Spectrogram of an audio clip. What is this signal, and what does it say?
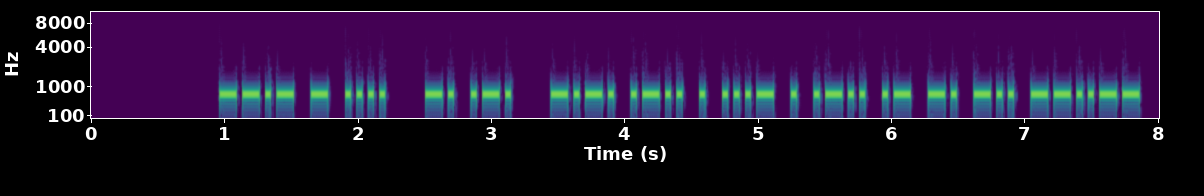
Morse code, heard as a keyed tone, about 27 wpm, 700 Hz. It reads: QTH NR CLEVELAND,
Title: K1USN SST QSO Practice 28wpm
